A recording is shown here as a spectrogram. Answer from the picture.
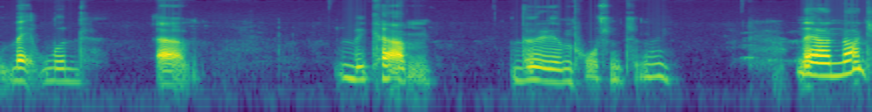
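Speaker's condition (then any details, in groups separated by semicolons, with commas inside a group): Cerebral palsy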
